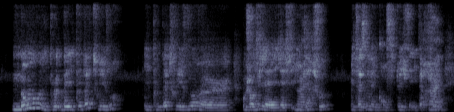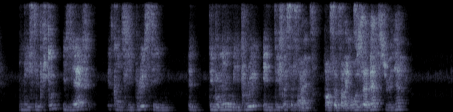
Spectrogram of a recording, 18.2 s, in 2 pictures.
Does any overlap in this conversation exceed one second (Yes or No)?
No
